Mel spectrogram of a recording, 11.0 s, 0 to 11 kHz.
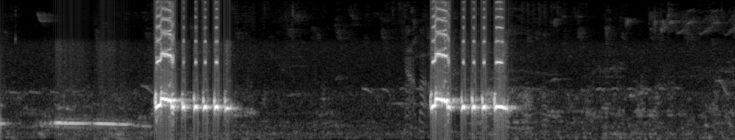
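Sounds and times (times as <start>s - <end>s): dove cooing: 0.0s - 3.8s, 6.4s - 8.2s
dove quick repeated notes: 2.3s - 3.7s, 6.4s - 7.8s.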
